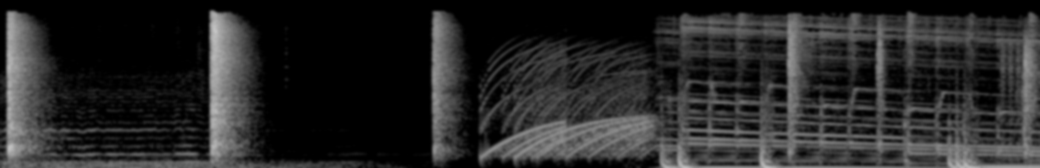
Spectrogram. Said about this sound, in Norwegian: Jeg eh, skal bare finne den fluesmekkeren.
